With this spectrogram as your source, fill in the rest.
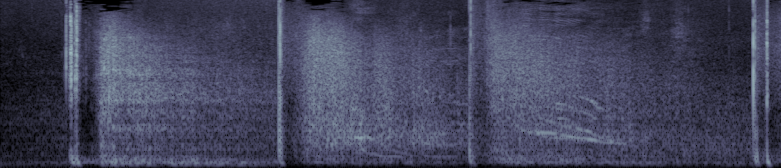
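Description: Fireworks crackle and hiss after each burst.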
